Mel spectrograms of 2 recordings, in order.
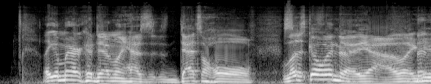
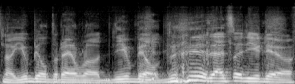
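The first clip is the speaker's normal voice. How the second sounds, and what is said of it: Put-on Russian accent. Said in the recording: “In a Russian accent.”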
